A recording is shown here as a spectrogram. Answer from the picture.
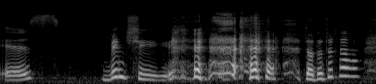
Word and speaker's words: VNCCII: And so Vinci is inspired by the name Leonardo da Vinci, the creative polymath, but I did something super weird with the spelling. It looks like Roman numerals, so it's spelled out VNCCII.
